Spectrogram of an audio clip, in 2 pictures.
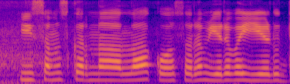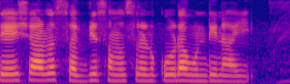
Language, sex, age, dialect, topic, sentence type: Telugu, female, 18-24, Southern, banking, statement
